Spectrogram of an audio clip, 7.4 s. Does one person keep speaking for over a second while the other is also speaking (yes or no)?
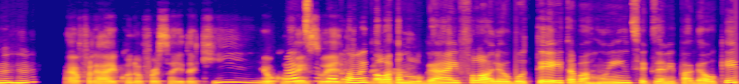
yes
